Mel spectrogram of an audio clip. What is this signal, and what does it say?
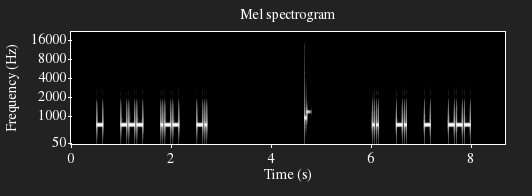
Morse code, heard as a keyed tone, about 30 wpm, spaced as for 17 wpm, 700 Hz. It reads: TOWN INTO
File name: course / 30:10wpm / 115 Lesson 19f - Letter w - Words 30wpm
